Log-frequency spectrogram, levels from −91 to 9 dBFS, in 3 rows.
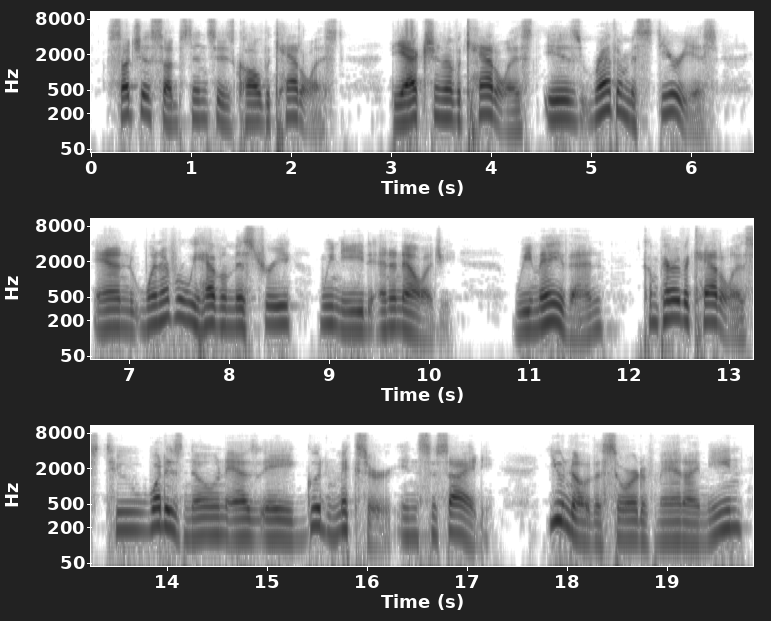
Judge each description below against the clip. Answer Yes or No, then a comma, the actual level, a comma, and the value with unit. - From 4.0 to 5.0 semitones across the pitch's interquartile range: Yes, average, 4.7 semitones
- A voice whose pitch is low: No, medium, 160 Hz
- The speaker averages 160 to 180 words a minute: No, average, 150 wpm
